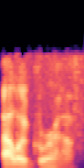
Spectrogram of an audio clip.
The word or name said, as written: allograph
